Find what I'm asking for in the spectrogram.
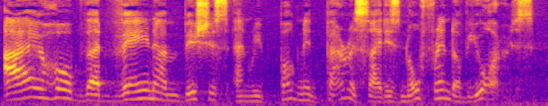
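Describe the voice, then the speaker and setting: A pious mother superior nun in a video game, measured and sharp-tongued, her steady. Her voice sits a little low yet swings widely in pitch. A faint rumble hums behind her. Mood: stern. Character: stern middle-aged Mexican mother superior nun. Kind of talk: video game cutscene acting.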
